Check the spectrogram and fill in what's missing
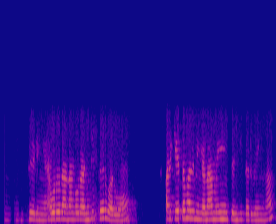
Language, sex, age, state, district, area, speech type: Tamil, female, 18-30, Tamil Nadu, Nilgiris, rural, conversation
